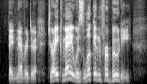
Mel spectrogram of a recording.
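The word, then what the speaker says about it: Boutte: they never do Drake May was looking for Booty. Going deep. And he finds him. Finds Booty Deep.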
